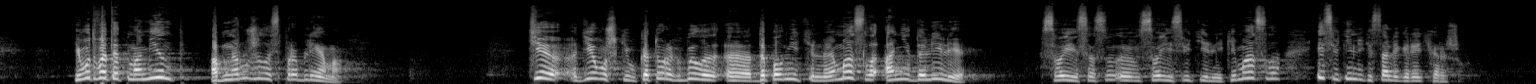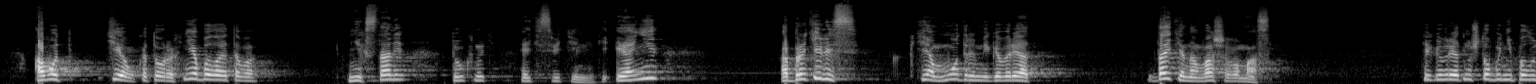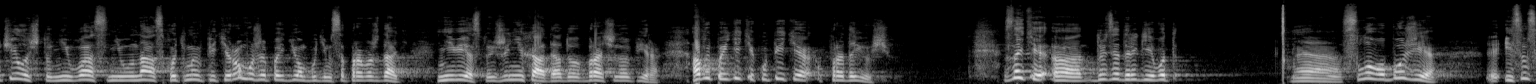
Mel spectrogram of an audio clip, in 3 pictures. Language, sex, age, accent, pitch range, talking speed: Russian, male, 50-69, native, 185-250 Hz, 120 wpm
